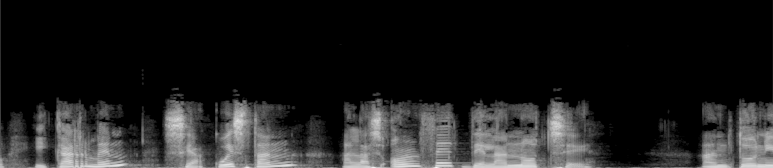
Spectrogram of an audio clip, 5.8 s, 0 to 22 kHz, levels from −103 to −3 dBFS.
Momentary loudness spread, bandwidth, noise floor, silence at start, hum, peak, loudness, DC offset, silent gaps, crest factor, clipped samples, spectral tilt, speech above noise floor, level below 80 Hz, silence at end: 10 LU; 9.2 kHz; -57 dBFS; 0 s; none; -2 dBFS; -22 LUFS; under 0.1%; none; 20 dB; under 0.1%; -4 dB/octave; 35 dB; -30 dBFS; 0 s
